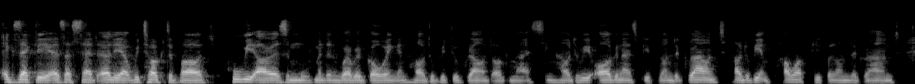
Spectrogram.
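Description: A man with a German accent, fairly low in pitch, with monotone, flat intonation. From Germany. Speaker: political activist. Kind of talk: casual chat. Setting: video call.

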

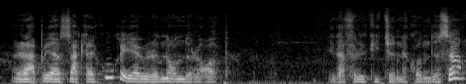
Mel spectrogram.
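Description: Noticeable background noise sits behind a man speaking. He has a medium pitch and lively intonation. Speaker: former Resistance fighter. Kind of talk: interview. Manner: halting.

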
